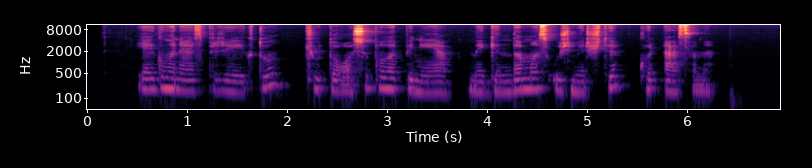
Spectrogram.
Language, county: Lithuanian, Alytus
